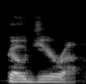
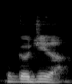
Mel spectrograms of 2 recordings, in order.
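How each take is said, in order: First: The middle consonant is a hard 'j' sound. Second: The middle consonant is a soft 'dz' sound. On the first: The speaker calls it wrong. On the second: The speaker calls it right. "it's more like a um"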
